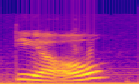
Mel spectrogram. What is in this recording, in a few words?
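"diu" third tone, Mandarin Chinese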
